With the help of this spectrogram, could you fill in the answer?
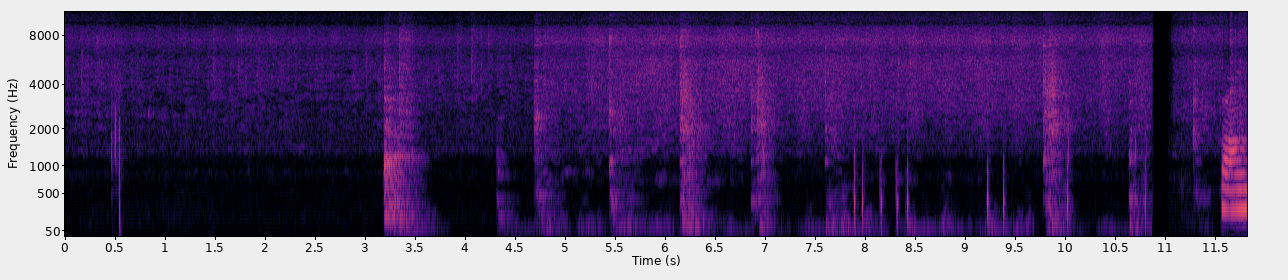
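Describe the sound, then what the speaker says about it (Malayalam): Chopped onions sautéing in a pan for a beef curry, a close, steady sizzle of frying with repeated scraping and stirring strokes across the pan, no talking. "അതുപോലെ തന്നെ സബോള അരിഞ്ഞു വെച്ചത് ഇതിലേക്ക് ഇട്ട് വഴറ്റിയെടുക്കുകയാണ്."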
